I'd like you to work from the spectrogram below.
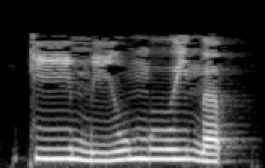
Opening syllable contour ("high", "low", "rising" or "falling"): high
